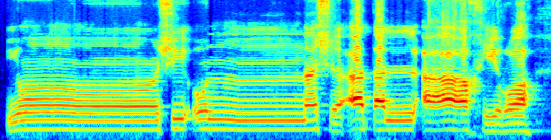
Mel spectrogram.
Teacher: حمزہ کو نون سے ملانا ہے، نون مشدد ہے، غنہ کریں گے، درمیان میں الف اور لام کو چھوڑ دیں گے۔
